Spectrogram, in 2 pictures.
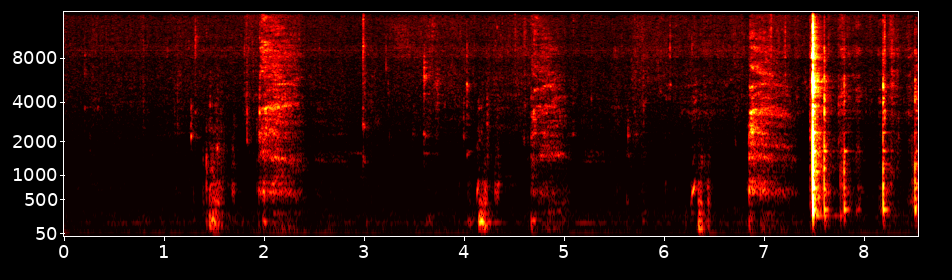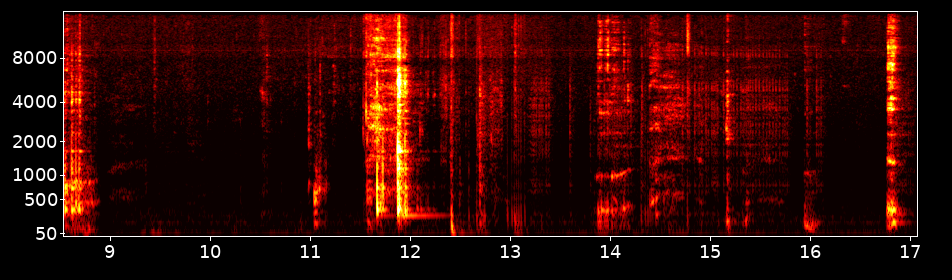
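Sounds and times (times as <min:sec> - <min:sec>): person burping: 0:13.9 - 0:14.6, 0:16.8 - 0:17.0.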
